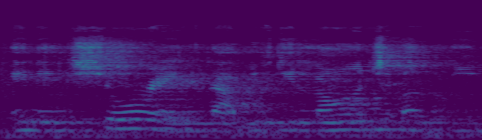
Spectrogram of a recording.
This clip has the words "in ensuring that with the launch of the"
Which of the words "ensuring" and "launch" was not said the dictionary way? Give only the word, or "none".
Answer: none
